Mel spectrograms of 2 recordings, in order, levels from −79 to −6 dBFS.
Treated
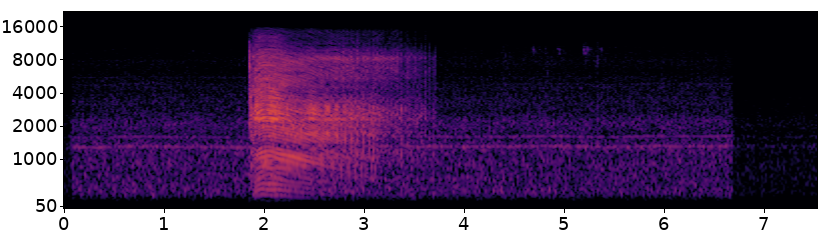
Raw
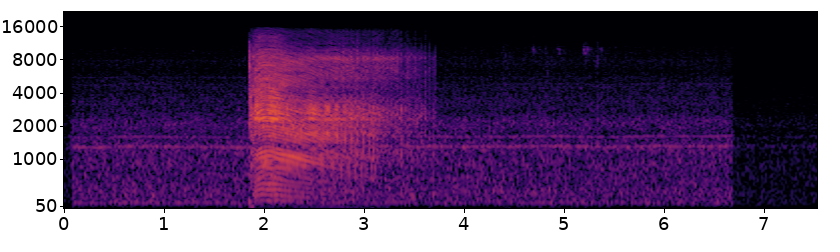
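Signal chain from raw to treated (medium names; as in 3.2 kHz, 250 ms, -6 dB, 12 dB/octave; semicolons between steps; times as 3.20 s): high-pass 290 Hz 24 dB/octave; trim -2 dB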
